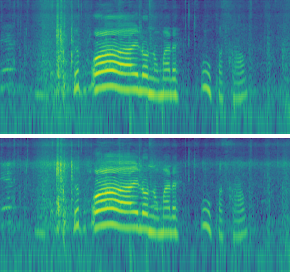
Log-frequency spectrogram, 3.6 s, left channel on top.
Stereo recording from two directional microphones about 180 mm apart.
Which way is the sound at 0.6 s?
Centre (ahead or behind).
